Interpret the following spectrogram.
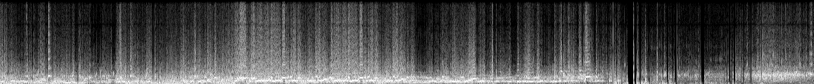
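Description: Loud, muffled rush of water and bubbles heard underwater, with scattered sharp clicks.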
